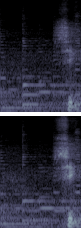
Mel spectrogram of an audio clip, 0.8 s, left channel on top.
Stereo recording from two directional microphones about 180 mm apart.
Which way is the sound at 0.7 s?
20° right (ahead or behind).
